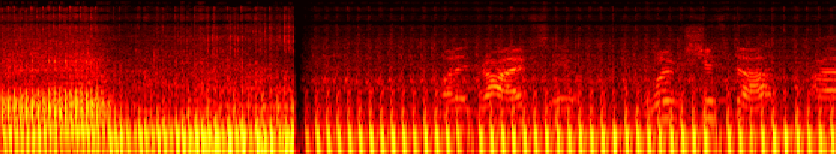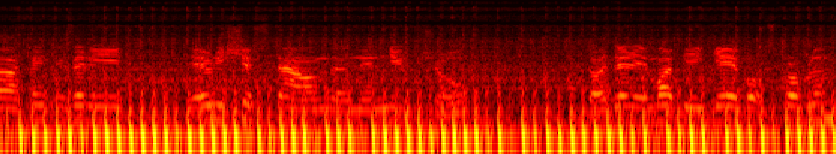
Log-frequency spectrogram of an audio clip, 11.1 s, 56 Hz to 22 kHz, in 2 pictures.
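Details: Dirt Master 110cc pit bike, fresh fuel, ridden off in gear: small single revs up and settles into steady even thump, no knocks or misses; runs clean.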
